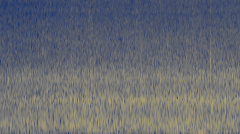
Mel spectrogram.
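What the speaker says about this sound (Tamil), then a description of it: "மழை பெய்யுது" Steady rain falls outdoors, an even, continuous hiss that holds at the same level throughout with no voices.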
